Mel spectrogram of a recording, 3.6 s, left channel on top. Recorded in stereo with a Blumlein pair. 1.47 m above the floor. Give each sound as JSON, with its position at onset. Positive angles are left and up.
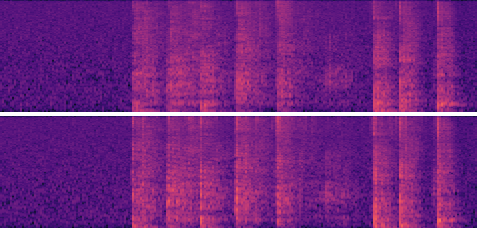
{"t": 1.0, "sound": "running footsteps", "azimuth_deg": -25, "distance_m": 7.0}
